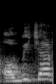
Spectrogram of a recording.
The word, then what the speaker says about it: অবিচার: অনুরোধিত হয় না যে কারণে আমরা অবিচার যখন উচ্চারণ করি অটা অ এর মতোই থাকে ঠিক কথা কিন্তু শেষের যে অক্ষরটি র সেখানে একটা হসন্ত মনে মনে যোগ করি একটা ছোট্ট করে ধাক্কা দেই অবিচার অবিচার অবিচার অবিচার রটার মধ্যে একটা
